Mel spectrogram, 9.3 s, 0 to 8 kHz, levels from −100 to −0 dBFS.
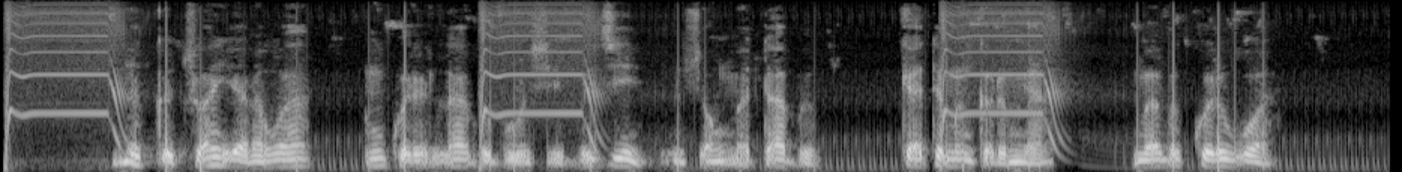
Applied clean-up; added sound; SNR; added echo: none; Drill; 16 dB; none.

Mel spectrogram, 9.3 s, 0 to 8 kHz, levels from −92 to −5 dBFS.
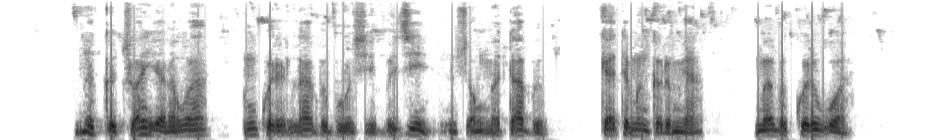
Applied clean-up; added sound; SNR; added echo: none; none; none; none.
